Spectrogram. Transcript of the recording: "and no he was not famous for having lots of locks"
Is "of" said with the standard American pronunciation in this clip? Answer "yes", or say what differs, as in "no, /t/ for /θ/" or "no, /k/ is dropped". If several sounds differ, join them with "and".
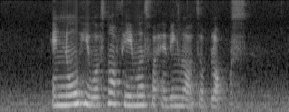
no, /b/ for /v/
